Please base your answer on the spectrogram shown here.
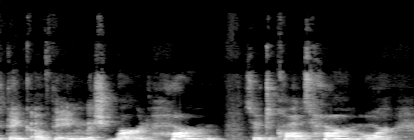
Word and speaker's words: Harm: is a voice name and the name is harm h-a-r-m if you speak german or dutch then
